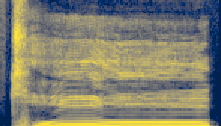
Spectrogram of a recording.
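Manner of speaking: high, drawn-out mock dog call. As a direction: stretch it out high, as if summoning a dog. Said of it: "calling him like a dog".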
